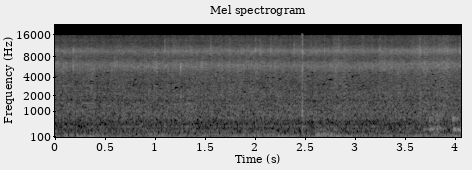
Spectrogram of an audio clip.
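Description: Chopped onion, green chilli and curry leaves sizzling steadily in hot oil in a non-stick frying pan, being sautéed, while a slotted spatula stirs them with a few light clicks against the pan.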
